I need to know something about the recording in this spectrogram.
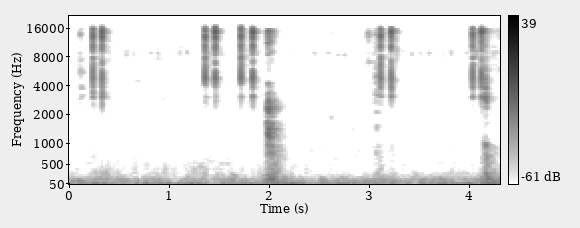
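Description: Faint computer mouse button clicks, a few of them in quick pairs, with a short falling sound about halfway through.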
